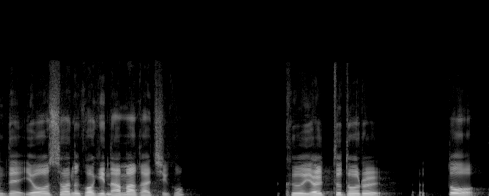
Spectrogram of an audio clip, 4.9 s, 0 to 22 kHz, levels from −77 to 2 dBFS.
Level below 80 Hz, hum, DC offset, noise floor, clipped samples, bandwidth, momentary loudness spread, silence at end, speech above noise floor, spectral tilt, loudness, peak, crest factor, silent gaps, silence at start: -66 dBFS; none; under 0.1%; -75 dBFS; under 0.1%; 15.5 kHz; 9 LU; 0.15 s; 53 dB; -5.5 dB/octave; -21 LUFS; -4 dBFS; 20 dB; none; 0 s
